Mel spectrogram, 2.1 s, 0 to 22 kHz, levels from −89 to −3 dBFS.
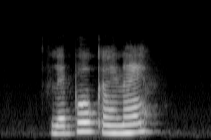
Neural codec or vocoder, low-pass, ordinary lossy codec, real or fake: codec, 16 kHz, 2 kbps, FreqCodec, larger model; none; none; fake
